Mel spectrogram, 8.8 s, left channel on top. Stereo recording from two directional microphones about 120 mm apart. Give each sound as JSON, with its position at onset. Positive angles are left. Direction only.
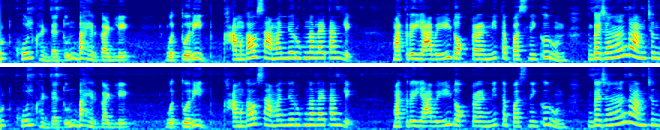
{"t": 0.0, "sound": "a woman's voice", "side_deg": 30}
